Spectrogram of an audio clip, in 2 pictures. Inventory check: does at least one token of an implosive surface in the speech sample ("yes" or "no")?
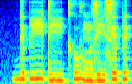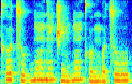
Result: yes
